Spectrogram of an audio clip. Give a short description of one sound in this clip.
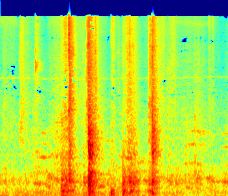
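Plastic strapping snaps sharply as it is cut.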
